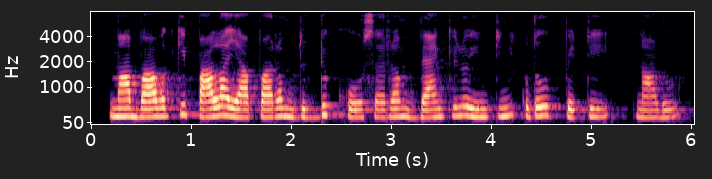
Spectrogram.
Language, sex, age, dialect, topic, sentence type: Telugu, female, 25-30, Southern, banking, statement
